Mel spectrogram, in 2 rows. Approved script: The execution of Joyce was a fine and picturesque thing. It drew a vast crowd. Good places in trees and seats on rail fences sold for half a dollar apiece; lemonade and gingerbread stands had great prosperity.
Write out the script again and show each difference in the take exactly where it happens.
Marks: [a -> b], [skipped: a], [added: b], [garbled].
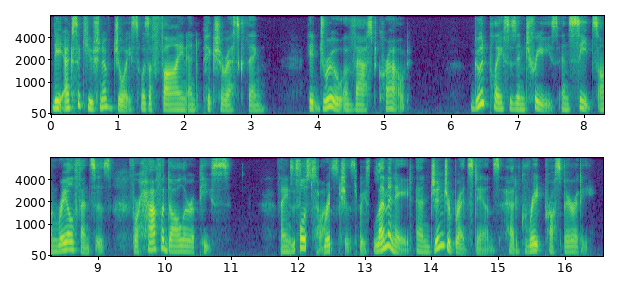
The execution of Joyce was a fine and picturesque thing. It drew a vast crowd. Good places in trees and seats on rail fences [skipped: sold] for half a dollar apiece; [garbled] lemonade and gingerbread stands had great prosperity.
